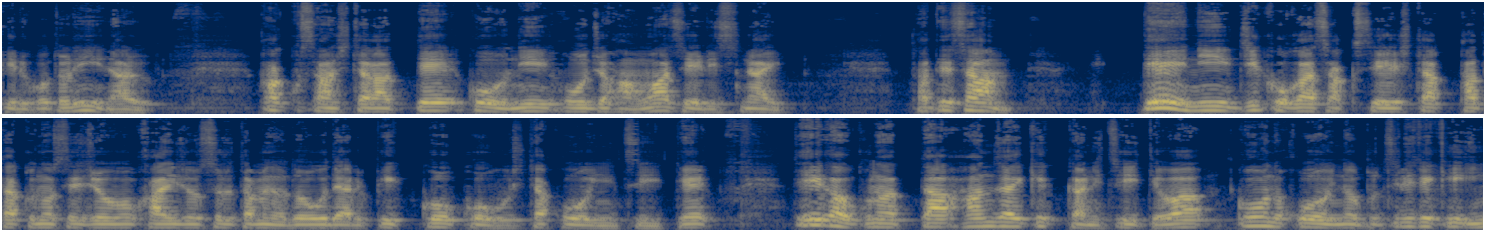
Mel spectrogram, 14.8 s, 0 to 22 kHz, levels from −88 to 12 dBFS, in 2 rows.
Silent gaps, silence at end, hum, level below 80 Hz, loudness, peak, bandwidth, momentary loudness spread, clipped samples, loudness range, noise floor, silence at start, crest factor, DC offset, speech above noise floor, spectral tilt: none; 0 s; none; -58 dBFS; -19 LUFS; 0 dBFS; over 20 kHz; 8 LU; under 0.1%; 3 LU; -54 dBFS; 0 s; 20 dB; under 0.1%; 35 dB; -6 dB/octave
